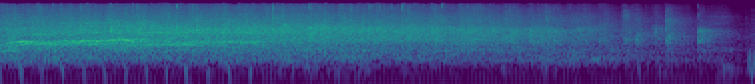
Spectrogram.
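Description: A crowd bursts into sustained applause for the first person about to share her story tonight, a dense wash of many hands clapping that holds steady for several seconds, then thins to scattered individual claps as it dies away.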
